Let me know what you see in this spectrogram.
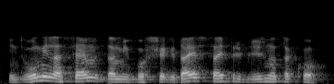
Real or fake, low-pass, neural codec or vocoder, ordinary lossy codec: fake; 3.6 kHz; codec, 44.1 kHz, 7.8 kbps, DAC; none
